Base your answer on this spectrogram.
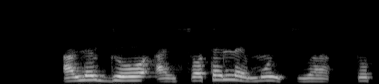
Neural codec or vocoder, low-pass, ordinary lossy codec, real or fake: none; 5.4 kHz; none; real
